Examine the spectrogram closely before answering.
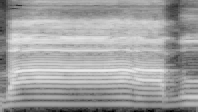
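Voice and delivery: Babu stretched very long; drawn out. Shown as a demonstration. Teacher shows the long vowel to students, very drawn out. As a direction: draw Babu out slowly. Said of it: "মদের হরফ পড়া যায়".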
